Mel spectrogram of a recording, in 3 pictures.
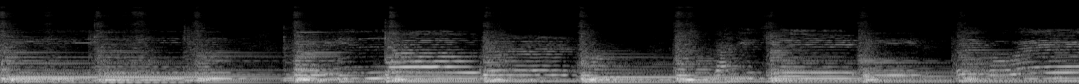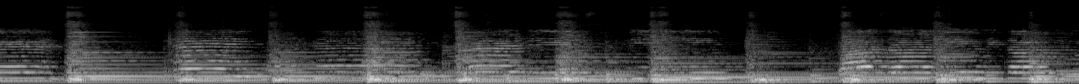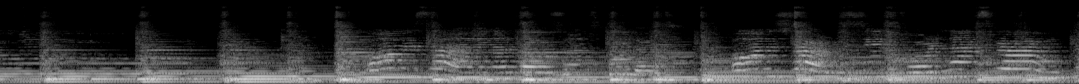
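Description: Nylon-string classical guitar strummed in steady chords, playing a song, with a voice singing the melody along with it.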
